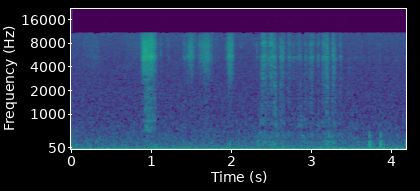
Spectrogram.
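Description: Felt-tip marker writing on paper: faint, short strokes, with a quicker run of them in the second half as a word is written out.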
